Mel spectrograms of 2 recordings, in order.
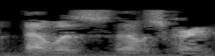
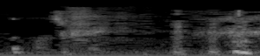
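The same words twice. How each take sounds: First: Said in the usual way. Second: Slow, breathy, dripping with sarcasm; sarcastic. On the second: Acted. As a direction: drag it out, mockingly unimpressed. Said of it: "Oh, sarcasm".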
